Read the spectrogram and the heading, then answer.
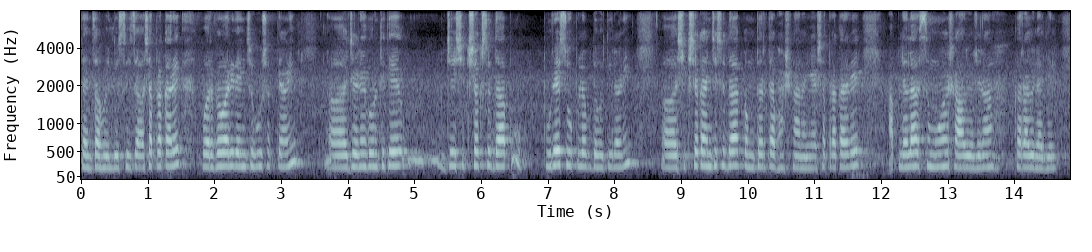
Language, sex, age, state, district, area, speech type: Marathi, female, 45-60, Maharashtra, Ratnagiri, rural, spontaneous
